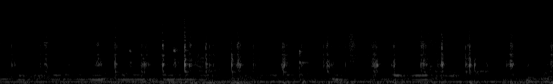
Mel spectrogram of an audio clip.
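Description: Faint, irregular small clicks of a screwdriver turning in the screws of the X-shaped retention bracket on the back of a Radeon HD 5770 graphics card, a few clicks a second.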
